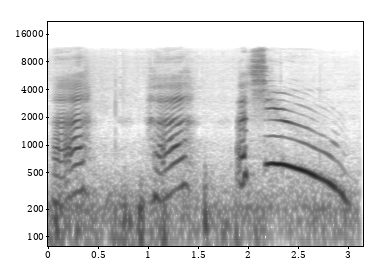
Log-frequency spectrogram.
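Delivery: uh, uh, then a loud high achoo; mock sneeze. Shown as a demonstration. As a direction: lead the kids in a big sneeze. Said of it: "Do with me".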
